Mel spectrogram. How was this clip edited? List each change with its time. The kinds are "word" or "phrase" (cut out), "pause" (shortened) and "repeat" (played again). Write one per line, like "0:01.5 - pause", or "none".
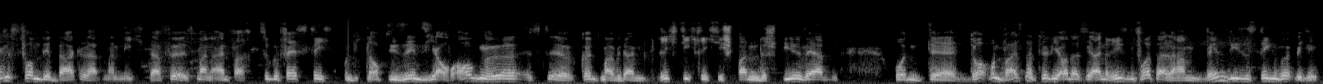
0:03.4 - pause
0:04.5 - word
0:06.0 - word
0:12.3 - word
